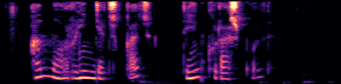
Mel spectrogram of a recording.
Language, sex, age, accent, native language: Uzbek, female, 18-24, Xorazm, Uzbek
